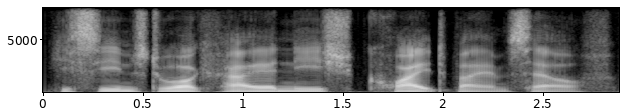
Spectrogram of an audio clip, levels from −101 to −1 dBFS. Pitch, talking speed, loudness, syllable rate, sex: 95 Hz, 190 wpm, -22 LUFS, 5.2 syllables/s, male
